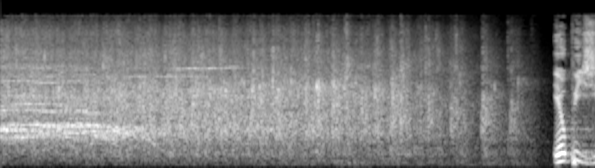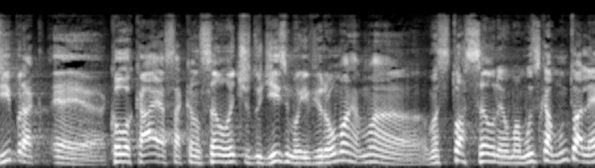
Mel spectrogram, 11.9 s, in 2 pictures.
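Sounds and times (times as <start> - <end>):
audience applause: 0.0 - 5.3
speech: 5.5 - 11.9.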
